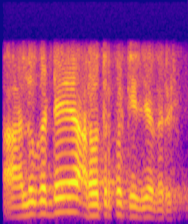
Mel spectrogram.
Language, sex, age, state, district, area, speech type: Kannada, male, 18-30, Karnataka, Raichur, urban, conversation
